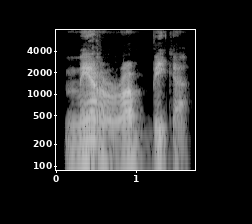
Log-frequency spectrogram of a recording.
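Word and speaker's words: مِن رَّبِّكَ: The real word is Min Rabbika. Min Rabbika. You have to apply rule of Idgham because Ra letter is coming after Nun Sukun. Add this Nun into Ra and pronounce it Mir. Mir Rabbika.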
